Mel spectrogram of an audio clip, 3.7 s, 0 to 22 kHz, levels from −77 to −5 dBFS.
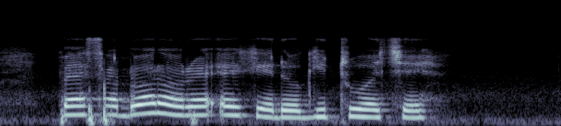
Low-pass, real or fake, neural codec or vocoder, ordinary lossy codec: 7.2 kHz; real; none; none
